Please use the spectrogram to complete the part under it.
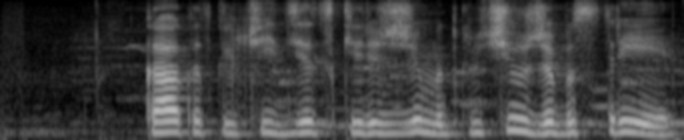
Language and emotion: Russian, angry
